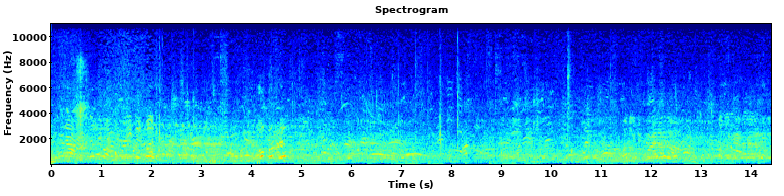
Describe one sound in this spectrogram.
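A crowd of spectators chatters and calls out outdoors.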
